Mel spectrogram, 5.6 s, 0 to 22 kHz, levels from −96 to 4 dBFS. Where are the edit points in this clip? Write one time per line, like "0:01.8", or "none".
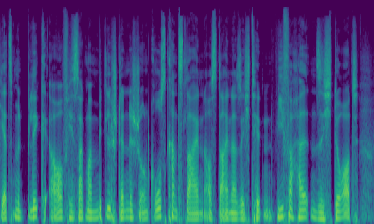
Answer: none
